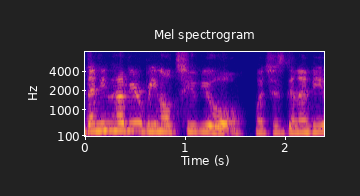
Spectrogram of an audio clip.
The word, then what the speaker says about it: tubule: Professor, how do you pronounce the second one? Renal, the one that starts with a T? Tubule. Tubulo?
